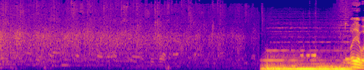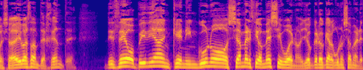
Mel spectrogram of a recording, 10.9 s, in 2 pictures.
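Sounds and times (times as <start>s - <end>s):
large hall audience applause: 0.0s - 4.0s
speech: 4.8s - 10.9s.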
